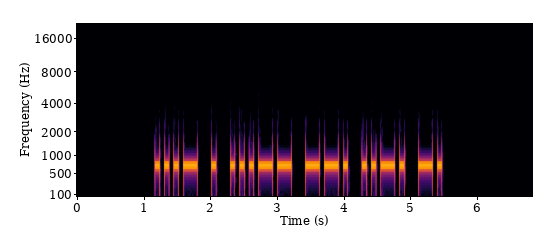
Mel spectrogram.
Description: Morse code, heard as a keyed tone, about 17 wpm, 700 Hz. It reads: VE3GFN
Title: Call Signs - 17wpm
